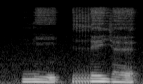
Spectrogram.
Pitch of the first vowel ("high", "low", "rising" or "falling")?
low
